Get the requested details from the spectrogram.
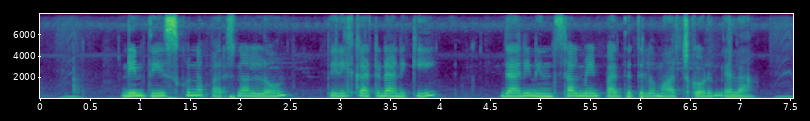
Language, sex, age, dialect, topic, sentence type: Telugu, female, 25-30, Utterandhra, banking, question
